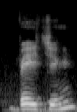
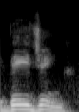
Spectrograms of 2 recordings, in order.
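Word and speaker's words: Beijing: take to fly from बेजिंग बेजिंग बहुत सारे लोग जो चाइना से पढ़ के भी आए होंगे चाइना में रह रहे हैं they will miss pronounce this word बेजिंग है ये बेजिंग नॉट बीजिंग और आगे ू ह्यूस्टन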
